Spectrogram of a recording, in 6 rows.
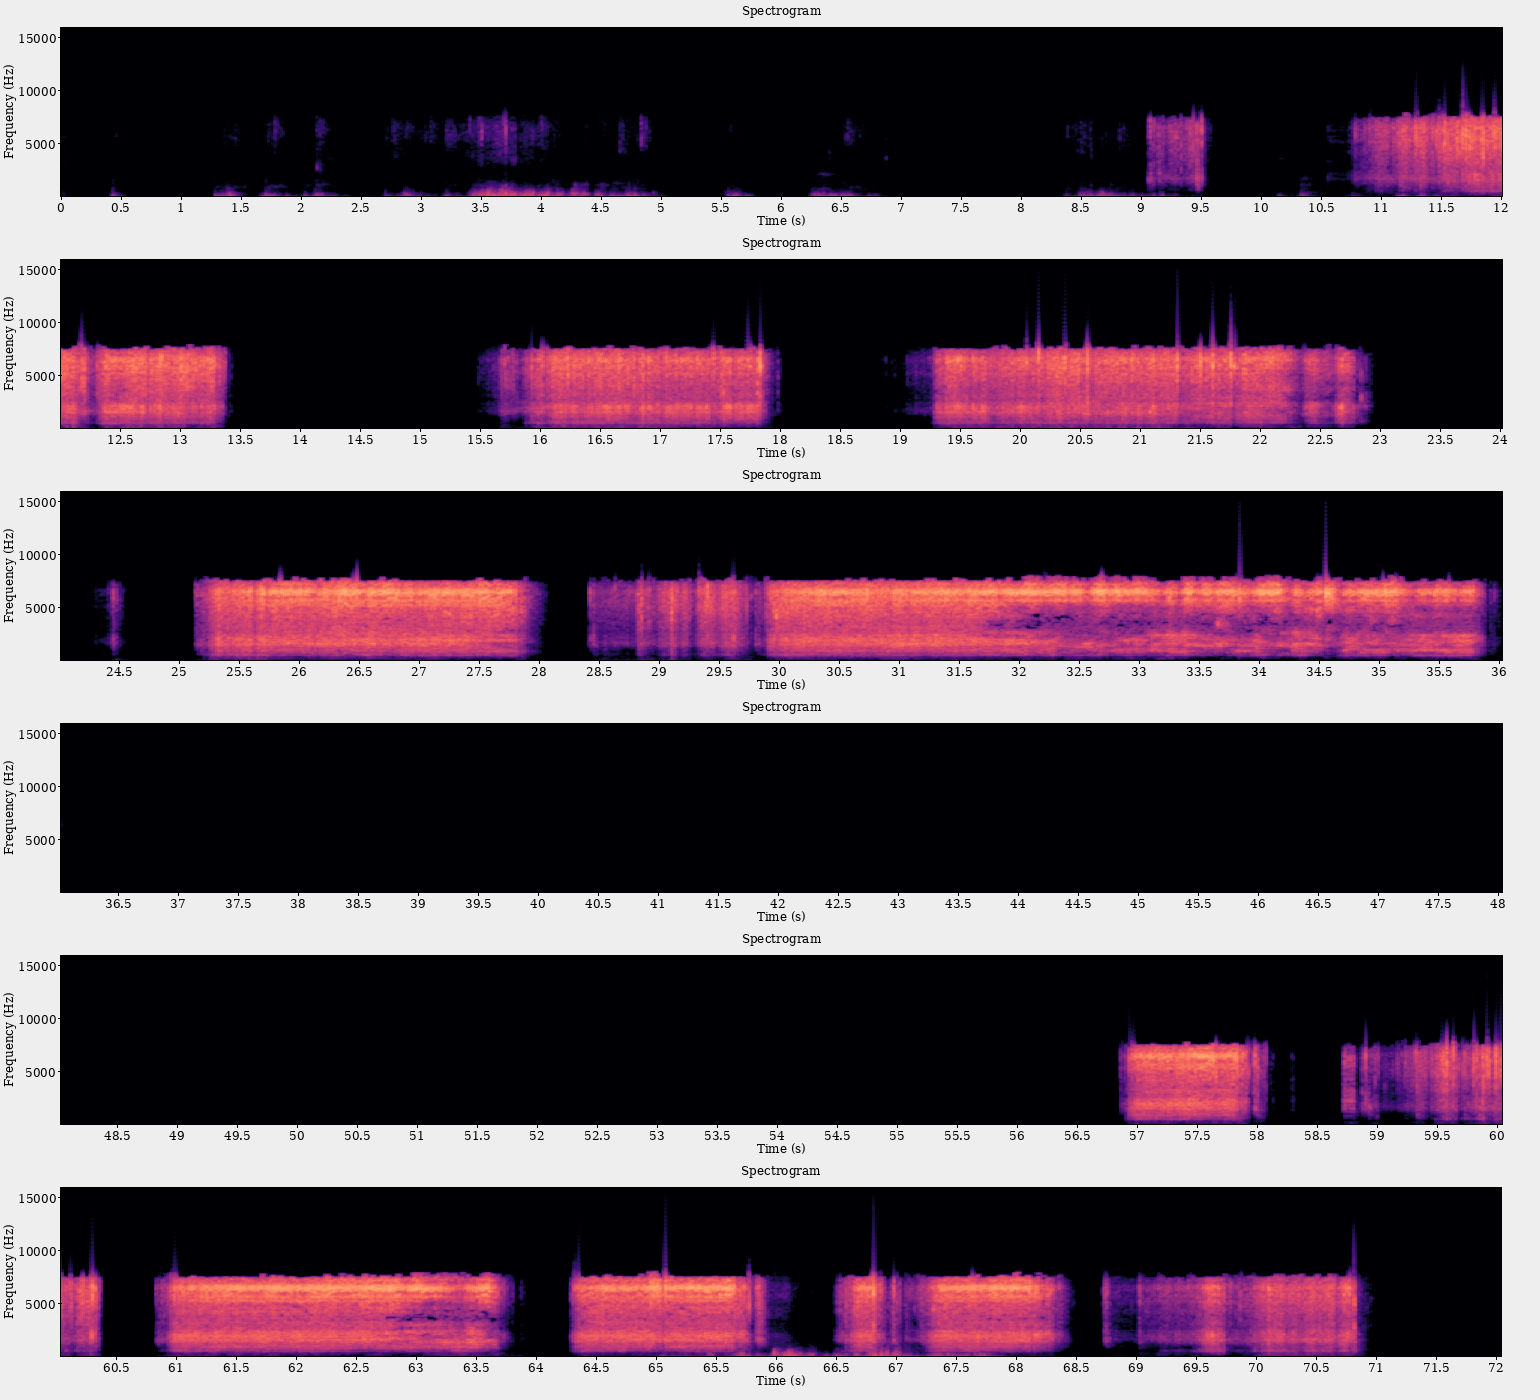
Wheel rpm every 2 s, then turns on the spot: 0, 0, 0, 0, 0, 10, 10, 0, 10, 20, 20, 10, 20, 60, 10, 60, 70, 60, 0, 0, 0, 0, 0, 0, 0, 0, 0, 0, 20, 0, 30, 50, 40, 20, 10, 0.
12-14 16-24 68-70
